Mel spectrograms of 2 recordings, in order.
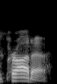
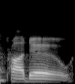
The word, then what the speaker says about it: Prado: basically a Land Cruiser Prada yeah Prado not Prada my pronunciations a little black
